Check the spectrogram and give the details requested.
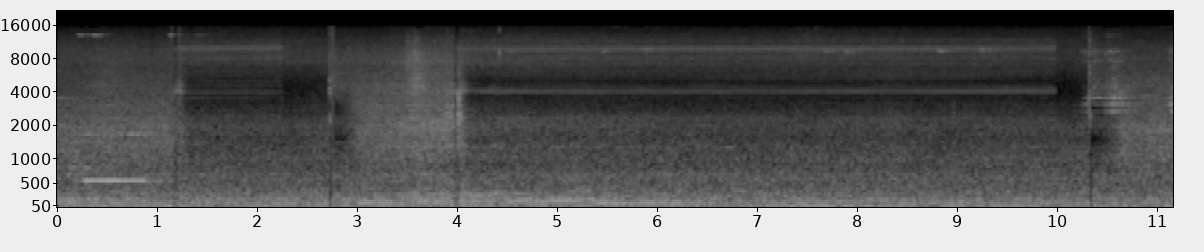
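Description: Steady low rumble of a local diesel passenger train, heard from inside the carriage as it stands at a station and starts to pull away. A short tone sounds in the first second, and a faint high whine runs through the middle.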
